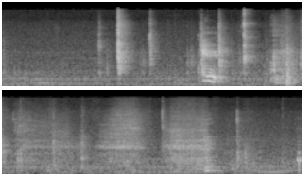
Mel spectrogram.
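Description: Cables being handled on a tabletop: a few sharp clicks and some soft rustling.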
